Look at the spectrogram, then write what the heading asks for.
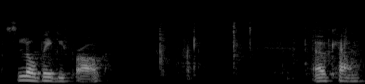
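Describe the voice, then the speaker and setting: A woman's voice: deep voice, measured pace, a little mellow. A woman kindergarten teacher reading a storybook aloud, with explanatory asides to young children, on slightly lo-fi audio.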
